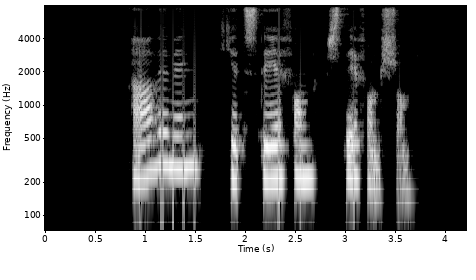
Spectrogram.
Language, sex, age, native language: Icelandic, female, 40-49, Icelandic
